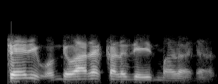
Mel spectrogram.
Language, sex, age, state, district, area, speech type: Kannada, male, 60+, Karnataka, Mysore, urban, conversation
